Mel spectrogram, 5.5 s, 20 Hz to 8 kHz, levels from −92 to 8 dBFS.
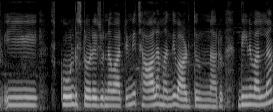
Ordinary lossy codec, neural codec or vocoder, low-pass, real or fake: none; none; none; real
